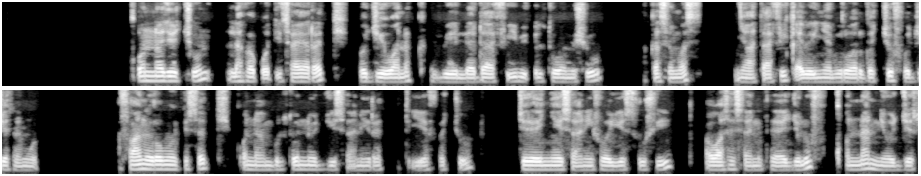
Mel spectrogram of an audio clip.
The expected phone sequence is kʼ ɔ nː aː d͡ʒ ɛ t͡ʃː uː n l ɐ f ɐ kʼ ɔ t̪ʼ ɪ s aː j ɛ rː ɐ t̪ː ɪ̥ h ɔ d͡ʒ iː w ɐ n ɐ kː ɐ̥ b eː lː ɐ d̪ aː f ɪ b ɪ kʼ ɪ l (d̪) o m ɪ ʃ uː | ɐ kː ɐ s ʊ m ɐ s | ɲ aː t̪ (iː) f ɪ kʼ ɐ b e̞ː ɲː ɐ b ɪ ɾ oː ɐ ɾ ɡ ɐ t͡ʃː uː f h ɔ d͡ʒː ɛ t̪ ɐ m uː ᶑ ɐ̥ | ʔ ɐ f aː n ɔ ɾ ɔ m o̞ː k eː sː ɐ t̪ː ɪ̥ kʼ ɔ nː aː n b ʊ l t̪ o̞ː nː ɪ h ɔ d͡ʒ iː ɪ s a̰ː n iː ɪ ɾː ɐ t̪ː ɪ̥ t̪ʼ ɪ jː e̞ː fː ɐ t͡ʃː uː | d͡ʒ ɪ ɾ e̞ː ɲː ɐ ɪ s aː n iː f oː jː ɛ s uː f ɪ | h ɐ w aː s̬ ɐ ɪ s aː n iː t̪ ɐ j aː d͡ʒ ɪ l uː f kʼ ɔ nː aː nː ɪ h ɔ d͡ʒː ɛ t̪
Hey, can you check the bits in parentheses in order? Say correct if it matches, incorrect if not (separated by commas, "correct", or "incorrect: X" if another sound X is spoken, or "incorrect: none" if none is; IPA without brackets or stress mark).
incorrect: t̪, incorrect: aː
